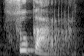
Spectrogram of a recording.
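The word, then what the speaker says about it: sukar: ইউ কে এ R video করলেই মনে পড়ে উচ্চারণটা হবে সরসু কয় আকার র সুকার এই সুকার মানে হচ্ছে কষ্টসাধ্য মনে করেন একটা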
